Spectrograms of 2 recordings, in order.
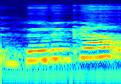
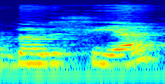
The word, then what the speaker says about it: Boudicca: have first off uh this is boudicca or bodacia depending on how you want to pronounce that um by amanda scott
